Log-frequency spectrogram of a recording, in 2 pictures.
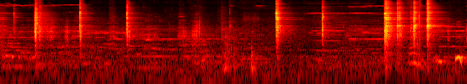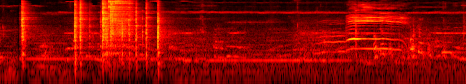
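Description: Metal spoons clinking and scraping against ceramic plates and a glass bowl, in sharp, scattered clinks with a denser clatter about two-thirds of the way through. Near the end a toddler gives a drawn-out, high-pitched vocal sound.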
